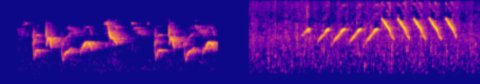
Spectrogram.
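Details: Double-collared seedeater chick calls, used to stir up an adult: first a busy run of twittering, slurred phrases, then after a pause a quick series of sharp rising notes, about two or three each second.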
